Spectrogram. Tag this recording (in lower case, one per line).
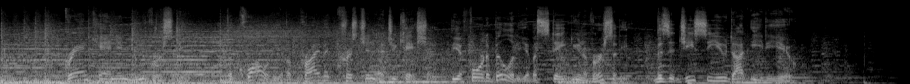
music
speech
